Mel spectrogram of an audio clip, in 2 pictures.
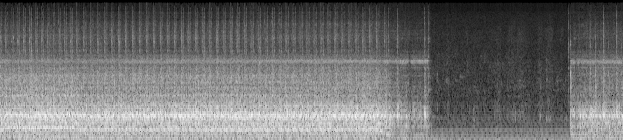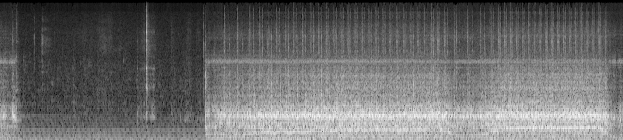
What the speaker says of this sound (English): start stitching where I ended, and I'm just overlapping by a couple of stitches here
